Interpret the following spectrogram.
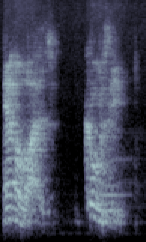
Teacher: the s is voiced in other words it makes a z sound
